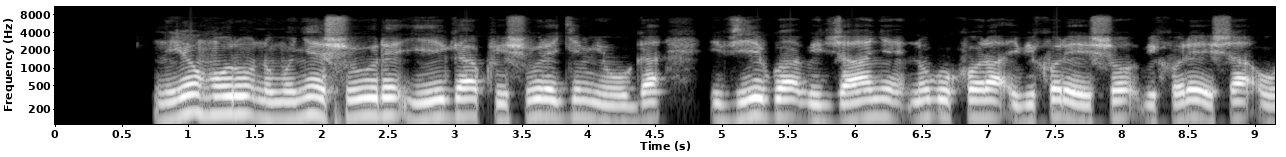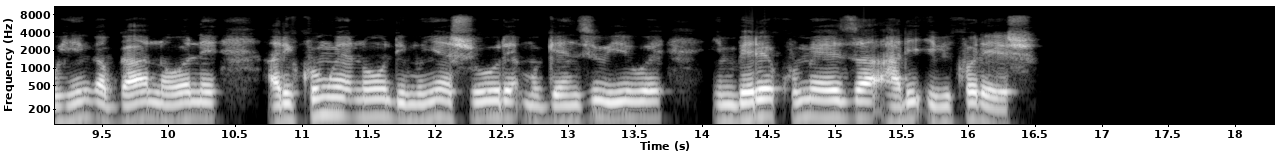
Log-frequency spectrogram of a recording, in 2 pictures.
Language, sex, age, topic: Rundi, male, 25-35, education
